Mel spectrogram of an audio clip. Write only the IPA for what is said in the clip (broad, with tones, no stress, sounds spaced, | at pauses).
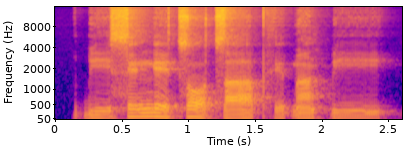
ɓ iː˨ s ɪ˦ ŋ e˦˨ t͡s ɔ˦˨ t͡s aː˦˨ pʰ ɪ˨ ɓ ã˦ k͡p iː˨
